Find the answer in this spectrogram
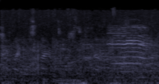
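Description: Faint, distant outdoor voices of scattered people, with a high wavering call near the end and low rumbles underneath.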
